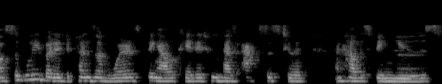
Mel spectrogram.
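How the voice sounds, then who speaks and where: A woman's fairly low, somewhat breathy voice at a fairly quick pace. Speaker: academic geographer. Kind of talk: panel Q&A answer. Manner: fast; hesitant, many fillers.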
